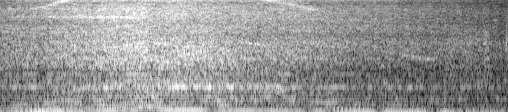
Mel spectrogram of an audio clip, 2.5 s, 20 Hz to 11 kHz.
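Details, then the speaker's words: 2015 Vauxhall Vivaro 1.6 CDTi diesel: revs up cleanly, then cuts out sharply at the same point, as if fuel were cut; it does this at about 2500 rpm cold and 3000 rpm hot, stationary or driving. "Yeah. As soon as the needle reaches that point, it just gets out straight away."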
